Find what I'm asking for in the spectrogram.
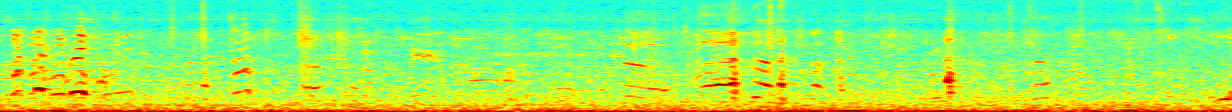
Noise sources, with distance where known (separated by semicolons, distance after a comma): person or small group talking, near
